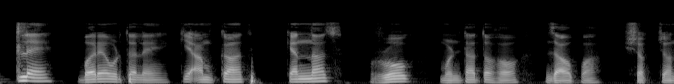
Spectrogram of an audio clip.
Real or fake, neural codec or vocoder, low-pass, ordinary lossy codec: real; none; 7.2 kHz; MP3, 48 kbps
